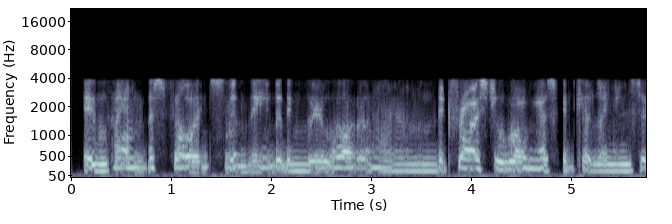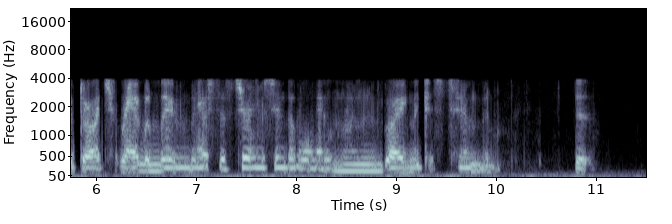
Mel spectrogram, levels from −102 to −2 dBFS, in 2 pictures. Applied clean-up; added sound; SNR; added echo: neural diffusion model UNIVERSE++.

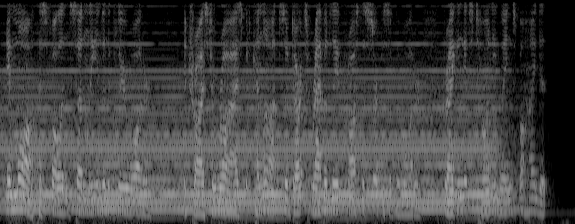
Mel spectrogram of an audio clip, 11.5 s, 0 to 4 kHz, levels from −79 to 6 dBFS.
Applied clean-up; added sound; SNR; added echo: none; Organ; 0 dB; none.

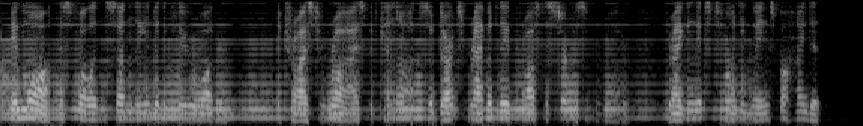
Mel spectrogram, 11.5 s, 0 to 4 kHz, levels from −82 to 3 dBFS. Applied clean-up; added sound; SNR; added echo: neural mask model RNNoise.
